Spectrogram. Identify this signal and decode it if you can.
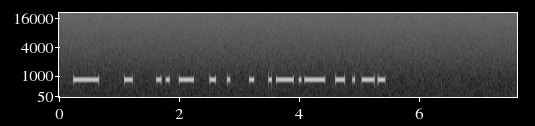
Beeps of irregular length. There is no code.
